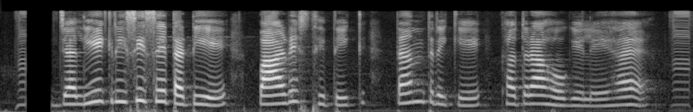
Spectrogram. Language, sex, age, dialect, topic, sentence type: Magahi, male, 18-24, Western, agriculture, statement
